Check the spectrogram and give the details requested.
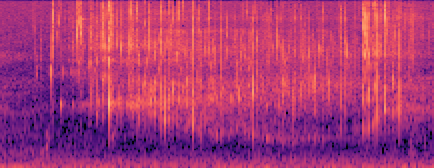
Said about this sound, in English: Oh boy, as I pour my tea into the cup, I realize, this is something new, isn't it?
